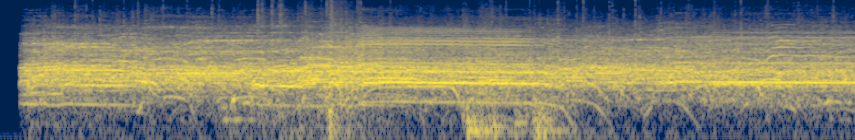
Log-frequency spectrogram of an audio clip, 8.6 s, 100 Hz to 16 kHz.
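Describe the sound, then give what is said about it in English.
A large outdoor crowd of students cheers and whoops continuously as they pull down Silent Sam, a 1913 Confederate memorial statue on campus, kicking and stomping on it, with overlapping shouts, whistles and scattered clapping forming a dense, loud roar that barely lets up. “So they're pulling down the statue, and people are celebrating and cheering and kicking the statue and stomping on the statue as though they've just pulled down a statue of Stalin or a statue of Saddam Hussein”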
